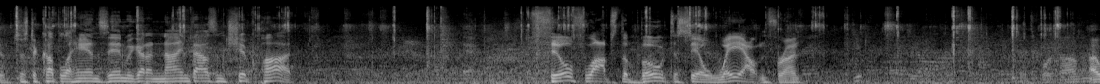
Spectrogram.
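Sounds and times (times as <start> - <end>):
clay poker chips clicking: 0.0 - 11.0
faint voices: 0.0 - 11.0.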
